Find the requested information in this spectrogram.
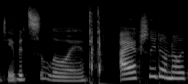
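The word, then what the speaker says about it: Szalay: I will voice over when I know how to pronounce your last name. It's Saloy, David Saloy.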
